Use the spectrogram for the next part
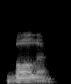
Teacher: for me to articulate the b in portuguese i i add much more voicing than i would do in english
